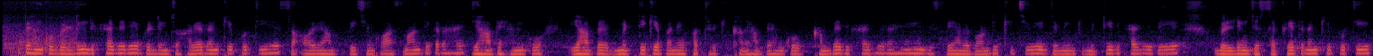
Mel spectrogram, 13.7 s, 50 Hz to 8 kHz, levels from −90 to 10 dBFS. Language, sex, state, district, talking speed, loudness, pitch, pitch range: Hindi, male, Bihar, Lakhisarai, 275 wpm, -37 LUFS, 135 Hz, 125-145 Hz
